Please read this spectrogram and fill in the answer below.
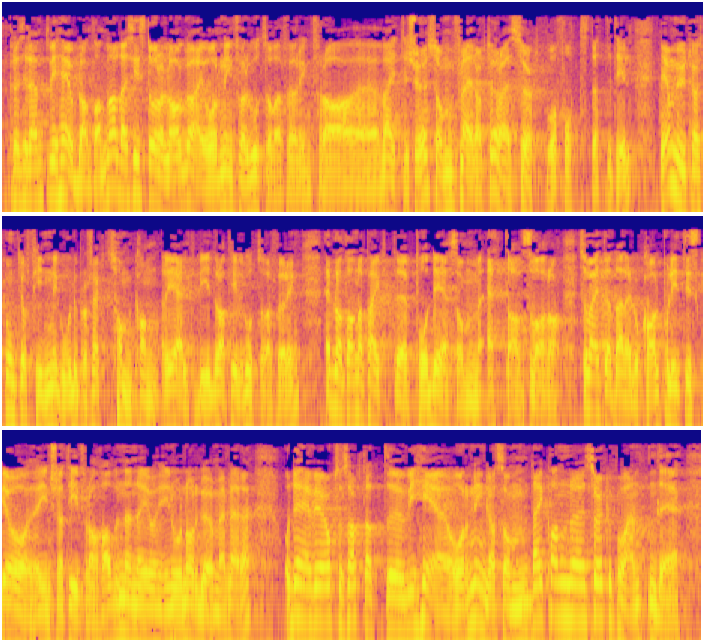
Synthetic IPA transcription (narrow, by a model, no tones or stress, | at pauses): pʰɾɛsɪd̪ɛnt̪ʋɪɦɑɾjʊblɑnt̪ɑnːɑd̪æɪsɪst̪əoːɾɑlɑːɡɑæɪɔɾnɪŋfɔɾɡut̪soːʋəɾføːɾɪŋfɾɑːʋæɪt̪ʰɪʂøːsɔmflæɪɾəɑk̚t̪ʰøːɾəɾhɑsøːkt̪̚pʰɔ̰ɔfɔt̪ːst̪œt̪ːət̪ʰɪld̪̥ɛæʊmɛʉːt̪̚ɡɑŋspʊŋkt̪ʰːɪɔfɪnːəɡuːd̪əpʰɾʊʂɛkt̪sɔmkʰɑnɾɛɛlt̪biːd̪ɾɑːt̪ʰɪlɡud̪so̰ːʋə̰ɾføːɾɪŋɛɾblɑnt̪ɑnːɑpʰæɪkt̪əpʰɔd̪ɛsɔmɛt̪ʰːɑ̰ʋsʋɑ̰ːɾɑ̰ | sɔʋæɪt̪ʋæɪɑt̪̚d̪æɾæɾlʊkʰɑːlpʊliːt̪ɪskəɔɪnɪʂnɑt̪ʰiːʋfɾɑ̰hɑʋnənɪnuːɾɳɔɾɡəɔmɛflæɪɾə | ʔɔ̰d̪ɛʋɪhɑɾɔksɔsɑkt̪ɑt̪ʋɪɦɑɔɾnɪŋɑsɔmd̪æɪkʰɑnsøːkəpʰɔɛnt̪n̩d̪ɛ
